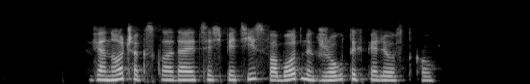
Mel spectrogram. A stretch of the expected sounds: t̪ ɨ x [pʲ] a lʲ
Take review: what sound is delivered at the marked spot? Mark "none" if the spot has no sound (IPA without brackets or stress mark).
pʲ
